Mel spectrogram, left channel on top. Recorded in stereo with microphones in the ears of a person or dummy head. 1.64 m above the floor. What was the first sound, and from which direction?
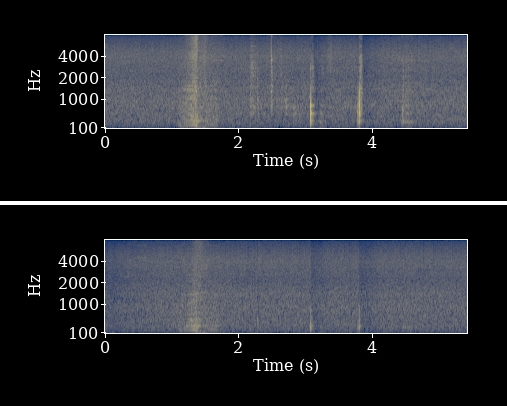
A whoosh, 65° left (ahead or behind).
